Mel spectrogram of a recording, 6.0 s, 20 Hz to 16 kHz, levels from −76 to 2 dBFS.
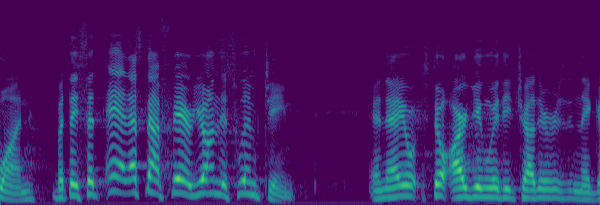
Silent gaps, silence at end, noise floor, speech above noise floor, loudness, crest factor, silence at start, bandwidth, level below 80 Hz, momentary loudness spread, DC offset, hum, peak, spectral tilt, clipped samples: none; 0 s; -69 dBFS; 41 dB; -27 LUFS; 20 dB; 0 s; 11 kHz; -72 dBFS; 14 LU; under 0.1%; none; -8 dBFS; -6.5 dB/octave; under 0.1%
